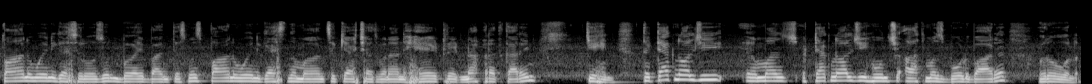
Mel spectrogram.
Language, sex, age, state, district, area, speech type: Kashmiri, male, 30-45, Jammu and Kashmir, Budgam, rural, spontaneous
